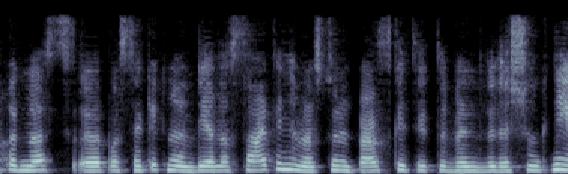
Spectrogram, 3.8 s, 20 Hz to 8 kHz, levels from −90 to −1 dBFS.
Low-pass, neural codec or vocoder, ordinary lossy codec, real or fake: 7.2 kHz; codec, 44.1 kHz, 2.6 kbps, DAC; MP3, 64 kbps; fake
